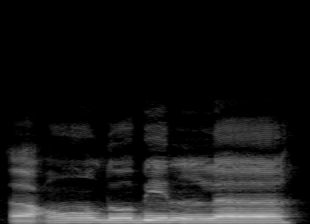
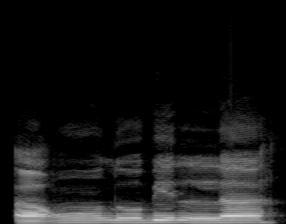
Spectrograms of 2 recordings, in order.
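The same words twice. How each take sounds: No difference in how they are said.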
